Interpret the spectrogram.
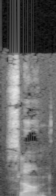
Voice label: "Slan", irish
